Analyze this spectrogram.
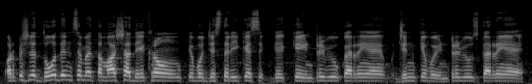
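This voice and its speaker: A man's voice: on the high side, fairly even intonation, clean tone. A man from Pakistan, delivering an indignant opinion monologue on cricket. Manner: indignant, rapid-fire questions. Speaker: cricket commentator.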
